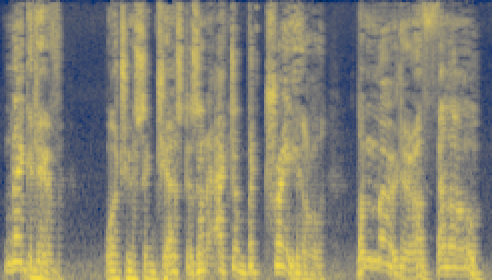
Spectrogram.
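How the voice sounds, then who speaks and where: An actor voicing a bombastic, zealous military war droid in a video game, with pompous, formal delivery. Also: male voice, low voice, flat delivery, moderate pace, clean tone, lightly acted. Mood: firm, declamatory.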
